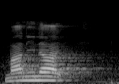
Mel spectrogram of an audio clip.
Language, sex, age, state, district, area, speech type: Bodo, male, 30-45, Assam, Chirang, urban, read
